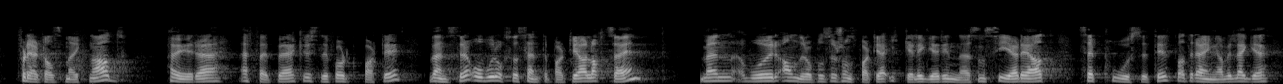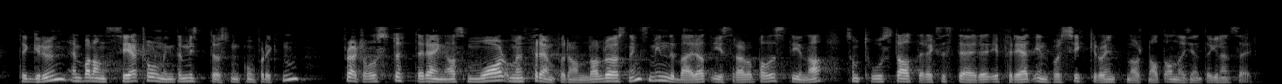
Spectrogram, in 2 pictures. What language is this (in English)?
Norwegian Bokmål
